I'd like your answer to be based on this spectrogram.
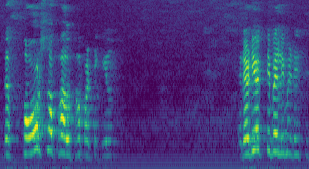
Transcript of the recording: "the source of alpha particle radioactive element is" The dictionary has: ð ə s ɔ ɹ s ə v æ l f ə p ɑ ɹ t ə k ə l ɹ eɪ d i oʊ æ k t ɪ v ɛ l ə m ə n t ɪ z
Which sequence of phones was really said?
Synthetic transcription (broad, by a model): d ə s ɔ ɹ s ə p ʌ l p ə p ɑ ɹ t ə k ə l ɹ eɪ d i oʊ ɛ k t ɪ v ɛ l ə m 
